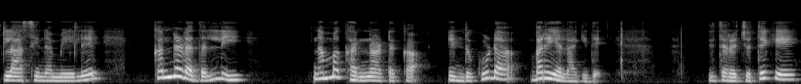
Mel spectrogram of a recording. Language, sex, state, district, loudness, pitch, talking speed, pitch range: Kannada, female, Karnataka, Bangalore, -15 LUFS, 205 Hz, 75 wpm, 175-260 Hz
